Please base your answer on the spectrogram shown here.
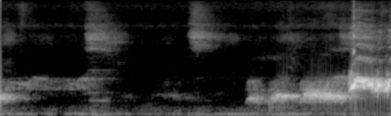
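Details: Perkutut, the local wild-type zebra dove, near-silent at first with only a low hum, then starts a phrase of soft purring coos rising into a louder trilled roll at the end.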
